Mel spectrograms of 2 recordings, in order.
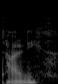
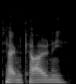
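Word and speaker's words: Tenconi: Nick Tony. Oh dear, he does get his name mispronounced a lot. I think that's probably the worst. Nick Tony. I like Nick Tanconi.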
